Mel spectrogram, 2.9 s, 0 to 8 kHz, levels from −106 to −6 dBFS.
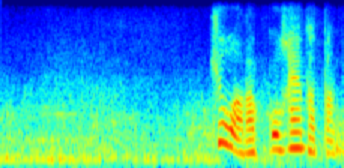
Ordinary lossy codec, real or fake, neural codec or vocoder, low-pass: Opus, 16 kbps; fake; codec, 16 kHz, 1 kbps, X-Codec, HuBERT features, trained on general audio; 7.2 kHz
